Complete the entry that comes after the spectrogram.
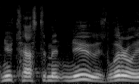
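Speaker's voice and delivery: ordinary talk, nothing marked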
